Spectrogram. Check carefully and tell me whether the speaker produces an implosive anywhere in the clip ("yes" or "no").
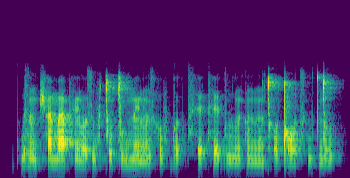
no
